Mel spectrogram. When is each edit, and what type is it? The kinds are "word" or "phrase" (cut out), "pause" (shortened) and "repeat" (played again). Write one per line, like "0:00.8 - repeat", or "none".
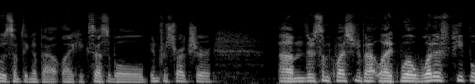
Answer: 0:01.5 - phrase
